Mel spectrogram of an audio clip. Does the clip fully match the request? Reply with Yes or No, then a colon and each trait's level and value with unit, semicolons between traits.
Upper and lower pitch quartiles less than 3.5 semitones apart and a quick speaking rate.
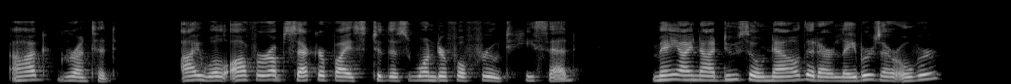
No: average, 2.7 semitones; average, 140 wpm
